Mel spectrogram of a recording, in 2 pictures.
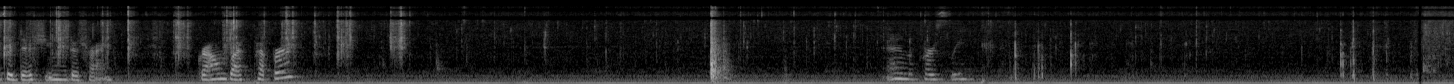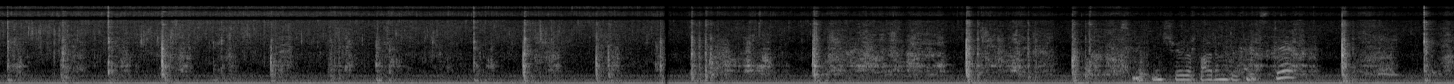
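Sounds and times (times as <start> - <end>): sausages sizzling in a pan: 0.0 - 29.0
spatula scraping a pan: 14.2 - 29.0.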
